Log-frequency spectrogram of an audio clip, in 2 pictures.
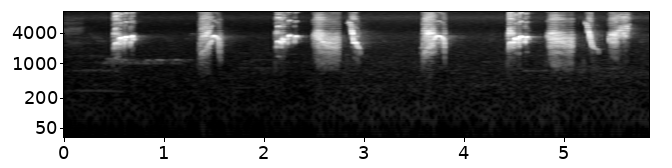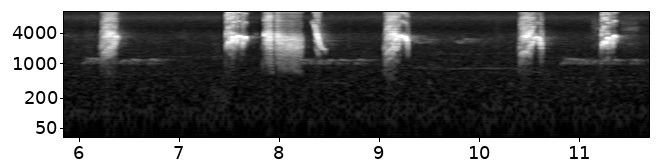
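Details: Long-tailed shrike performing a 'toet toet' variation pancingan lure meant to prompt other shrikes into song: a dense run of harsh scratchy notes mixed with brief whistled fragments, nearly continuous.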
